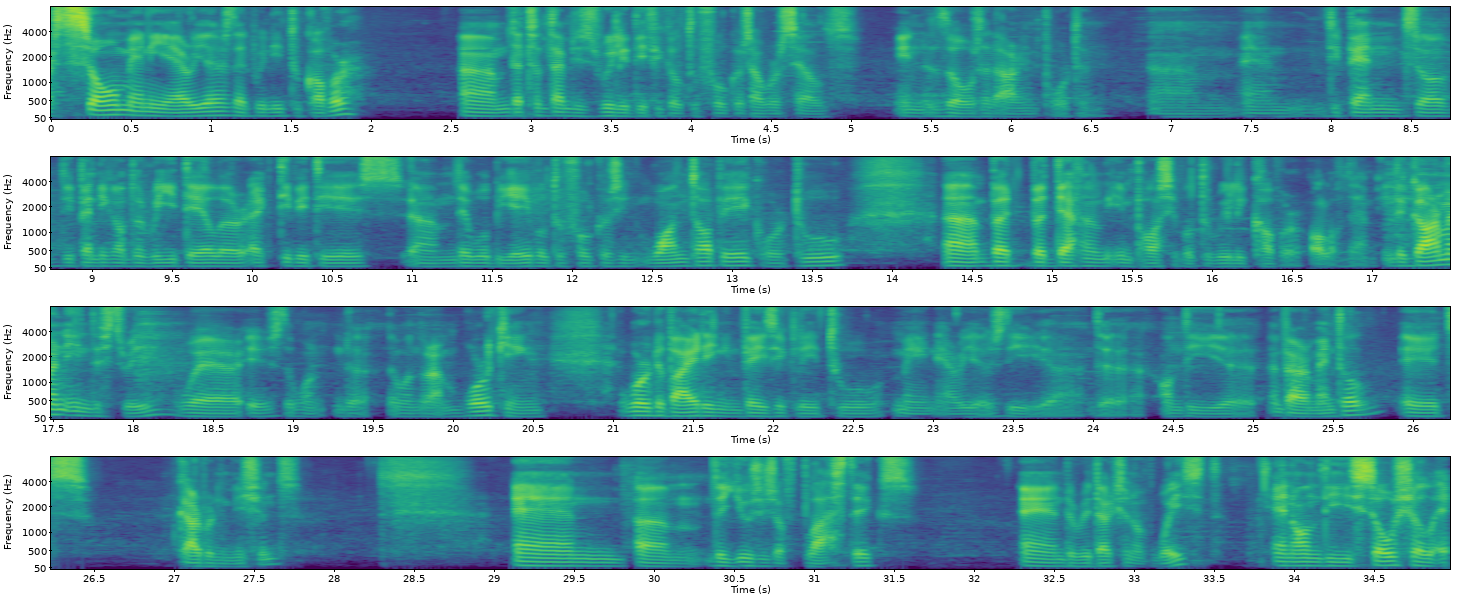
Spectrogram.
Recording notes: Recorded at World Retail Congress 2022.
